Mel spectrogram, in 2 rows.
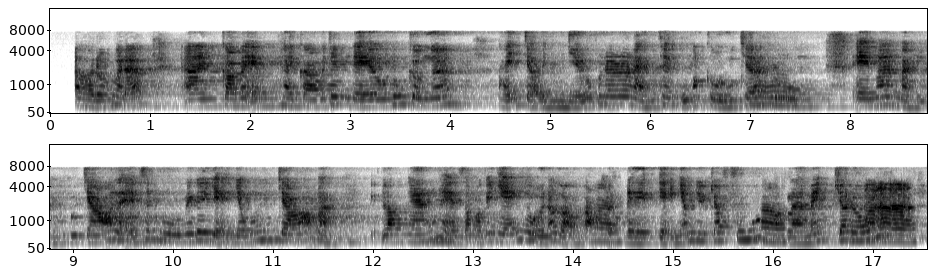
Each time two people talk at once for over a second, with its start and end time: none

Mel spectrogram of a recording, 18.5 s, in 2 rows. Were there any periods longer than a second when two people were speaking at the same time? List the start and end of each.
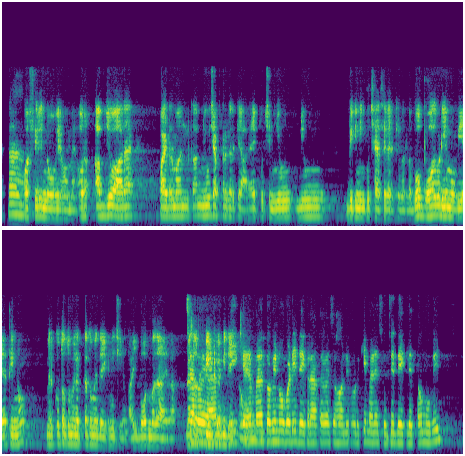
12.9-14.5

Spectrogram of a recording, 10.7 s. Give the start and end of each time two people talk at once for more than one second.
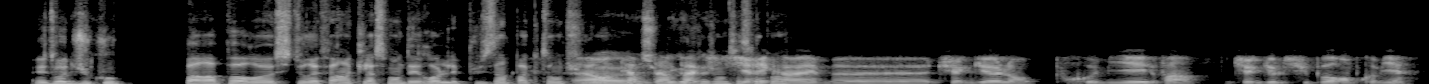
4.3-5.9

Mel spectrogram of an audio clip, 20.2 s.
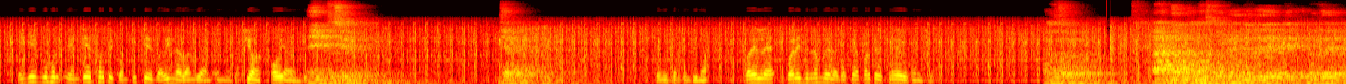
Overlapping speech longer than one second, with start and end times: none

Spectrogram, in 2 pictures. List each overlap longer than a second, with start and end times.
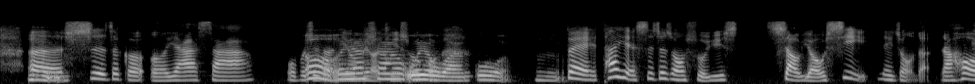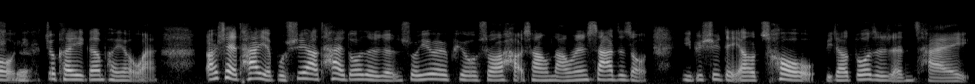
3.0-4.4

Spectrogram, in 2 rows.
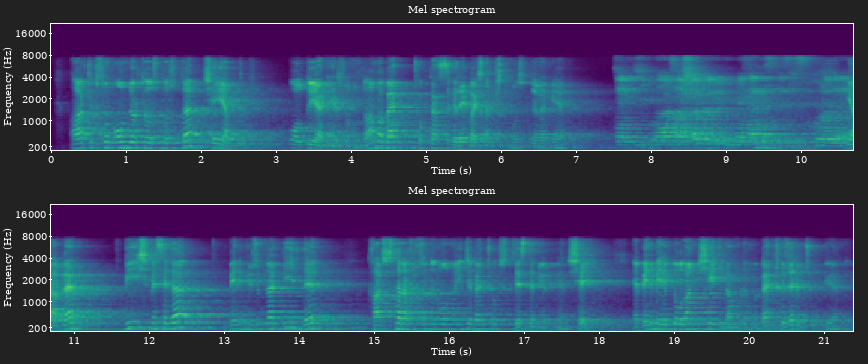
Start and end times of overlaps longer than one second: none

